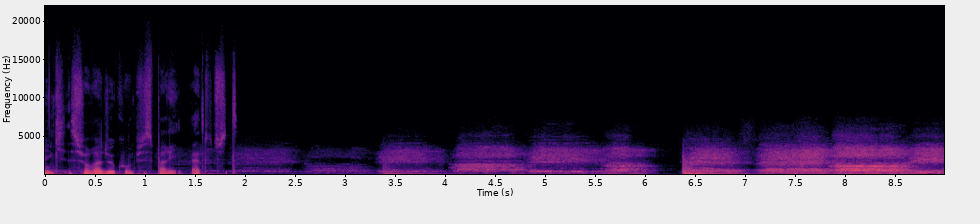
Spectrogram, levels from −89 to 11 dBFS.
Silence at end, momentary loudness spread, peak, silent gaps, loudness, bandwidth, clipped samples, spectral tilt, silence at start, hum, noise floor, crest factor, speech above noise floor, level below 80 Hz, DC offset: 0 s; 22 LU; -18 dBFS; none; -38 LUFS; 17 kHz; under 0.1%; -5.5 dB/octave; 0 s; none; -59 dBFS; 20 dB; 22 dB; -52 dBFS; under 0.1%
